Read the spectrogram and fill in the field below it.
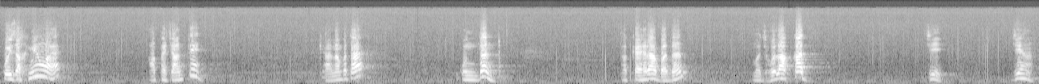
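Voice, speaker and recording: A questioning police officer. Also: male voice, a little high, big pitch swings, a bit bright, breathy edge, exaggerated voice, low-quality recording. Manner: brisk, questioning on the phone. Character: police officer taking a phone report. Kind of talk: 1950s film acting.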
